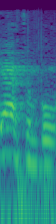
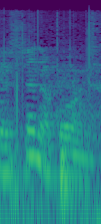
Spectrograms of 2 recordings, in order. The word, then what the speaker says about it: Assiniboine: Up to the Assiniboine River. Wait a minute. It's the Assiniboine, Killer.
